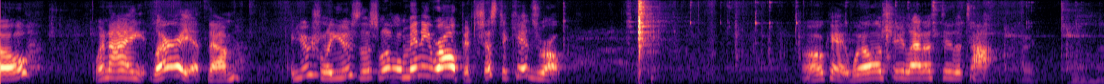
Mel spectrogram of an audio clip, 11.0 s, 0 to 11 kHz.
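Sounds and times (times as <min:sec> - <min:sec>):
metal tool clinking on ground: 0:06.3 - 0:10.3.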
